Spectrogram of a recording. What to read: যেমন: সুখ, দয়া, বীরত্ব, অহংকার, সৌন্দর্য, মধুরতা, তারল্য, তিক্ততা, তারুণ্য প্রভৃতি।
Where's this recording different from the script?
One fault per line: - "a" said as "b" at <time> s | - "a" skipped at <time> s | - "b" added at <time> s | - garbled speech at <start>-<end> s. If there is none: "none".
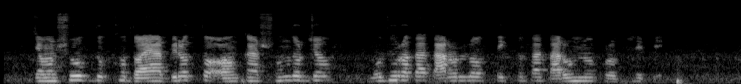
- "দুঃখ" added at 1.0 s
